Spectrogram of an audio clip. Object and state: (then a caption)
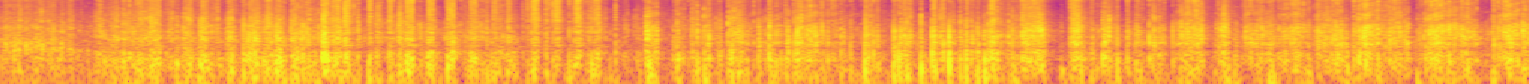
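Plastic rhinestone sheet. A pink plastic rhinestone sheet is held in both hands while long glittery nails scratch quickly across its gems. The result is a dense, continuous run of bright, crackly scratching and rapid clicking that lasts about ten seconds, with little low end and short, dry ticks that barely ring.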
